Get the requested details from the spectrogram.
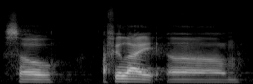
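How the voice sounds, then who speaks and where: Young guy from nigeria raised in italy, chill rambling interview talk, pretty flat tone, lots of "you know". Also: fairly low pitch, very slow, smooth. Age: young adult. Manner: relaxed, rambling, many fillers and "you know". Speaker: interview guest, sneaker developer.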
